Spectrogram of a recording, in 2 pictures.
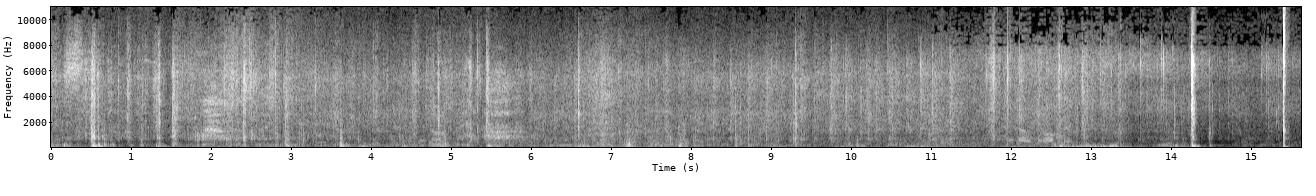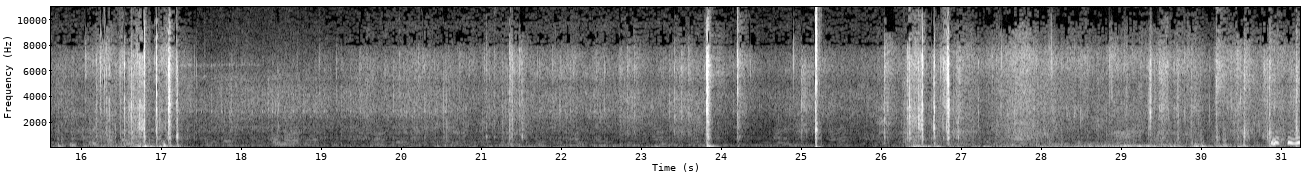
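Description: Airsoft player's movement noise with faint muffled voices, then about six sharp single airsoft gun shots spread through the second half, separated by quieter gaps.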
